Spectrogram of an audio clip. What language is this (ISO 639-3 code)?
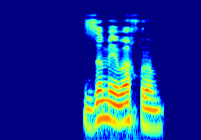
pus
